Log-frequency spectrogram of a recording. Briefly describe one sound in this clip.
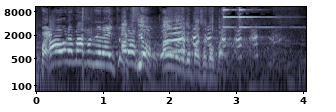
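An elderly woman laughs heartily.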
